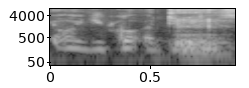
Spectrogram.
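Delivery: high, pushy, bossy nagging voice.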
